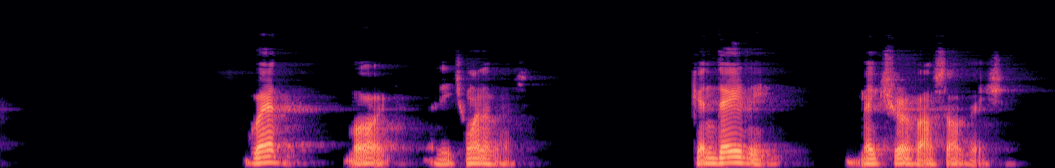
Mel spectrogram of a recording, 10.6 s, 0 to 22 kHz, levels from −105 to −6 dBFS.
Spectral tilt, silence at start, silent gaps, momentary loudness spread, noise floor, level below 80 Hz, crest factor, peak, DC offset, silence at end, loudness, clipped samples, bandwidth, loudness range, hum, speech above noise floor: -6 dB/octave; 2.45 s; 5.62-6.91 s, 8.13-8.44 s; 20 LU; under -90 dBFS; -58 dBFS; 22 dB; -10 dBFS; under 0.1%; 0.55 s; -28 LUFS; under 0.1%; 6.8 kHz; 5 LU; none; over 63 dB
